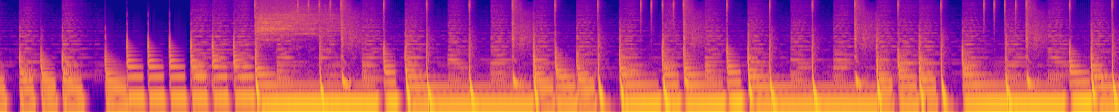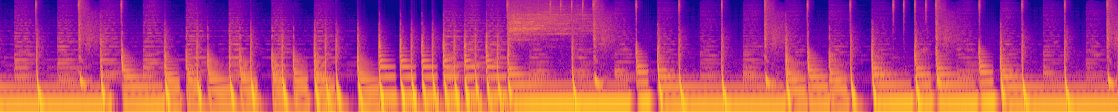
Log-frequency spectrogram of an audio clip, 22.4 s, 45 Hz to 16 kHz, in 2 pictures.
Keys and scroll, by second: 5.8 ctrl+-, 6.5 ctrl+0.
